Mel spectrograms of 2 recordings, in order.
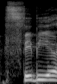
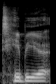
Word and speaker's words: tibia: Is it fibia and tibula, or is it tibia and fibula?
